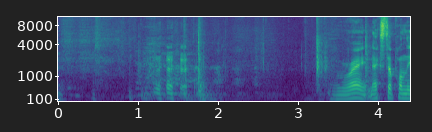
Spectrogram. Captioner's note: attendees laughing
